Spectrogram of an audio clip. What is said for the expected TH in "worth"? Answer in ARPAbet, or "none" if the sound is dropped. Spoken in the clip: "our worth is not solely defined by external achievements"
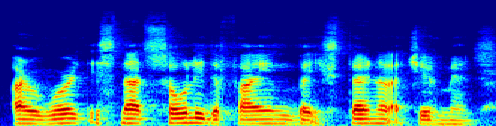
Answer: T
